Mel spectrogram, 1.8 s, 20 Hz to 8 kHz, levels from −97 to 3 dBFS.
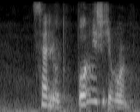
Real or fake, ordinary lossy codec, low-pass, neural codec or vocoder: fake; MP3, 64 kbps; 7.2 kHz; codec, 24 kHz, 1.5 kbps, HILCodec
